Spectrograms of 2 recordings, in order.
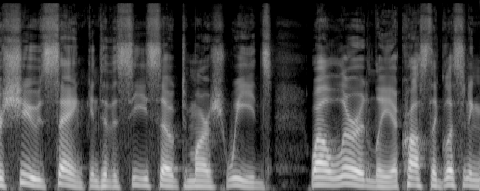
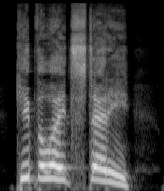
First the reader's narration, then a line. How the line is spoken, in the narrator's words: Little cried out, his voice tremulous with concern, his features set in an expression of utter revulsion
